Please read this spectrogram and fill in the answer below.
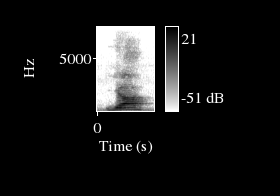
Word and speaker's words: Yahweh: The way this should be pronounced is Yahweh. You see? Yeah. Yahweh. You see what I'm saying? Yahweh. And again, that H on the end, you drop the A. So it's Yahweh.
